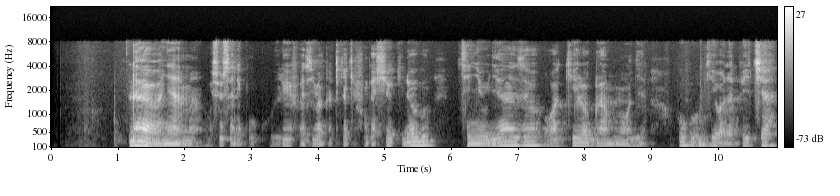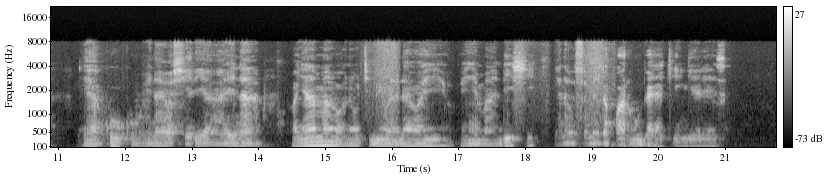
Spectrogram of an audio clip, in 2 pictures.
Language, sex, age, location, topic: Swahili, male, 25-35, Dar es Salaam, agriculture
